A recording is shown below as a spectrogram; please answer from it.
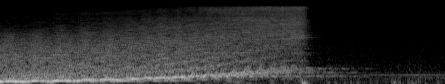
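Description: A loud whooshing, engine-like sound whose pitch climbs steadily, cut off abruptly about three seconds in, as if played back from a device and stopped.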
